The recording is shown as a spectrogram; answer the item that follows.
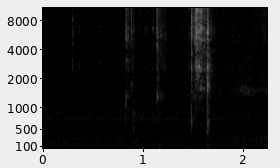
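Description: Handheld metal craft punch pliers clicking shut through cardstock about one and a half seconds in, after a couple of faint handling clicks.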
